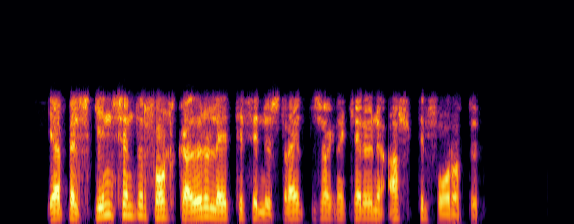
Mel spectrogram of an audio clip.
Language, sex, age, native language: Icelandic, male, 50-59, Icelandic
